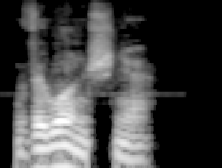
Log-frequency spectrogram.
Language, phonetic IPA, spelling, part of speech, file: Polish, [vɨˈwɔ̃n͇t͡ʃʲɲɛ], wyłącznie, adverb, Pl-wyłącznie.ogg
